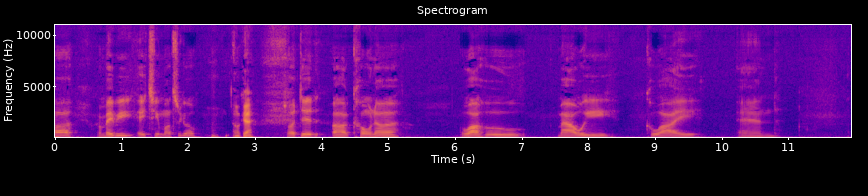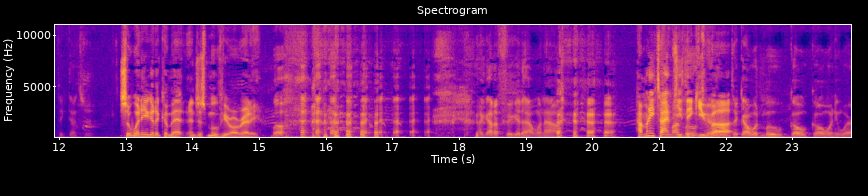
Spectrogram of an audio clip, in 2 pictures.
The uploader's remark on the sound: Our first ever podcast recorded in front of a live studio audience. Hawaiian Financial Federal Credit Union iHeartRadio Music Hall.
